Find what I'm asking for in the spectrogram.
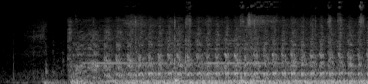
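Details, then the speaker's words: Dodge truck cranks fast and steady at about three and a half turns a second with uneven firing that never catches; crank-no-start, cause unknown. "Trying to get the Dodge started."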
